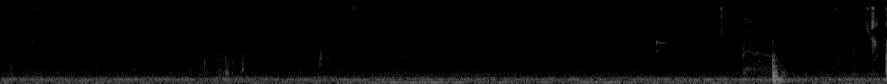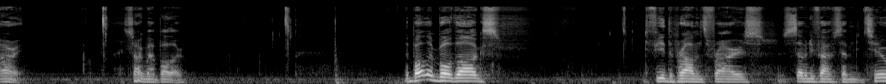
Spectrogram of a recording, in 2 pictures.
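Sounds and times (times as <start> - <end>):
person sipping water: 1.2 - 3.7, 11.6 - 12.0
slurp: 1.3 - 3.6
speech: 8.8 - 9.2, 10.2 - 10.8, 13.0 - 14.0, 15.4 - 17.7.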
